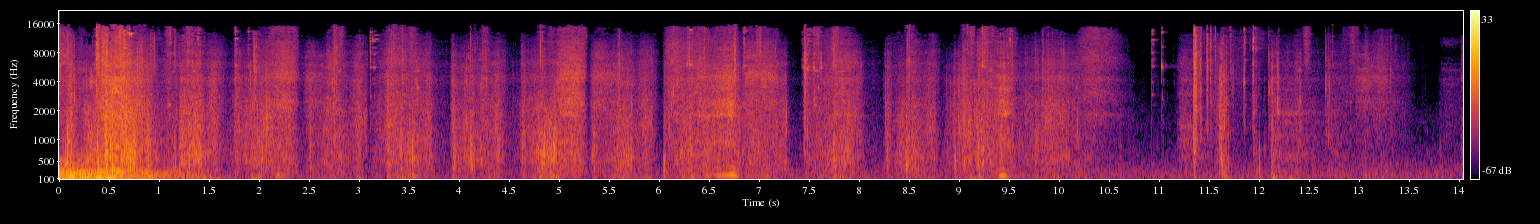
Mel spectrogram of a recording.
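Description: A person crawls across a gritty floor with soft scuffing.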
